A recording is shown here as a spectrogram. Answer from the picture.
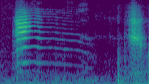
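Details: Young female kitten meowing indoors in a room, a single short harmonic mew rising then falling, followed by a brief bit of a woman's speech.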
